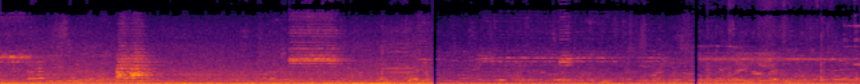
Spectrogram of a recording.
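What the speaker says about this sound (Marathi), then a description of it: "ऑटोने आता सफर करतोय" Riding in an auto rickshaw through busy street traffic in Rajasthan, with a constant rumbling engine and road noise, repeated nearby horn toots and a hubbub of voices around.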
